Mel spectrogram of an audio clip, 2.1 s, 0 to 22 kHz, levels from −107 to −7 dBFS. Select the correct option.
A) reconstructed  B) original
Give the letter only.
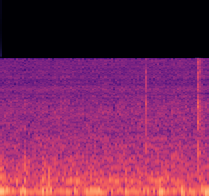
A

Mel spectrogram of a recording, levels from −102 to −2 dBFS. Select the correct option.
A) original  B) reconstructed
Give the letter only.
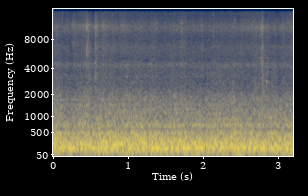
A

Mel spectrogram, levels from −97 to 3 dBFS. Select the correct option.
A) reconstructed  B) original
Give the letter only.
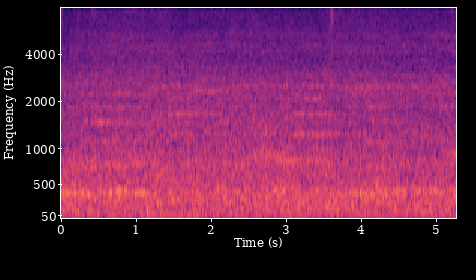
B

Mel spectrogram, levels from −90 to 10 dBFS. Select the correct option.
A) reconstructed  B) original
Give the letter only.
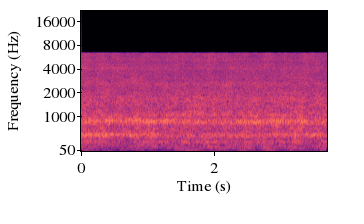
A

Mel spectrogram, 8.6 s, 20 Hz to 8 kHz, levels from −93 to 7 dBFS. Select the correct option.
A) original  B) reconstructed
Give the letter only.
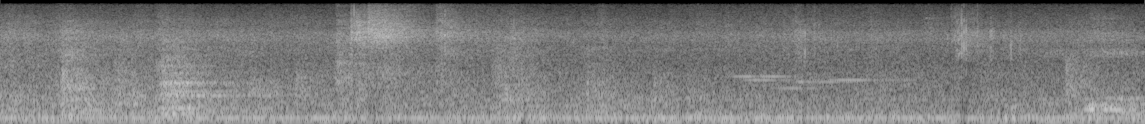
A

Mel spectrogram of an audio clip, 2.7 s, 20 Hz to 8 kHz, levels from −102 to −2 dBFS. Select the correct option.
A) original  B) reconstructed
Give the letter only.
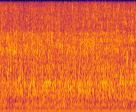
A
